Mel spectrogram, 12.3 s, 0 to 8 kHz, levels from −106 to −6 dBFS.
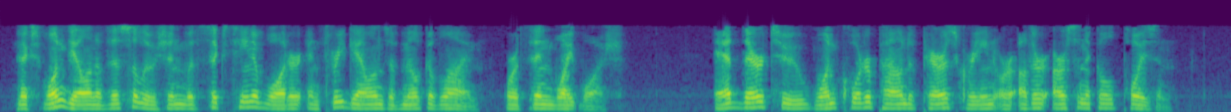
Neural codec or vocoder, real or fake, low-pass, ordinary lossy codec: none; real; 7.2 kHz; AAC, 16 kbps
